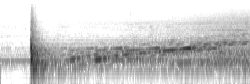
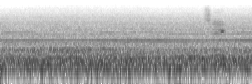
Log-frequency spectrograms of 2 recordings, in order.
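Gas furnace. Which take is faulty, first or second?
first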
